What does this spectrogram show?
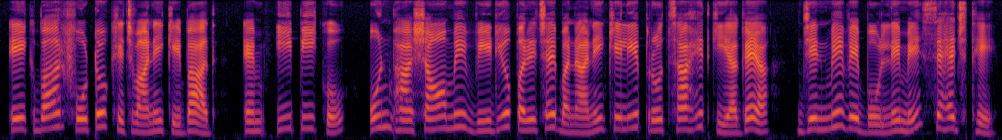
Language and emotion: Hindi, neutral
